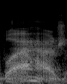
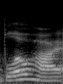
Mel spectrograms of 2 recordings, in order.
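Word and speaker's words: BLÅHAJ: Willingly mispronouncing blahage. I'm sorry, it's just easier to say. Listen, if I call it a blowhigh, everybody's gonna think that I'm, like, out of it.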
